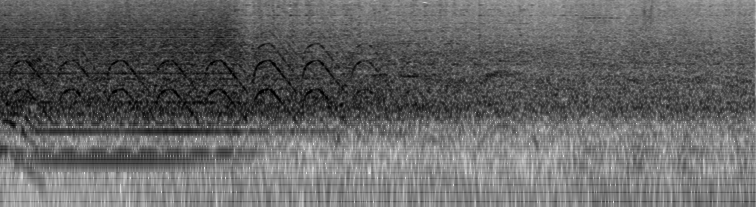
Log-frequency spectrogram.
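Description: A large crowd cheers loudly in an echoing arena.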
